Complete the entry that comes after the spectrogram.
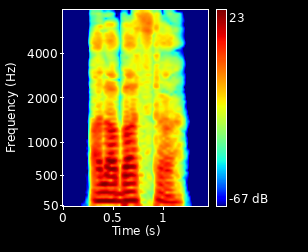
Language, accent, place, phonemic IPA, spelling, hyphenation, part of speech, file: German, Germany, Berlin, /alaˈbastɐ/, Alabaster, Ala‧bas‧ter, noun, De-Alabaster.ogg
- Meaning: alabaster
